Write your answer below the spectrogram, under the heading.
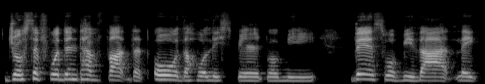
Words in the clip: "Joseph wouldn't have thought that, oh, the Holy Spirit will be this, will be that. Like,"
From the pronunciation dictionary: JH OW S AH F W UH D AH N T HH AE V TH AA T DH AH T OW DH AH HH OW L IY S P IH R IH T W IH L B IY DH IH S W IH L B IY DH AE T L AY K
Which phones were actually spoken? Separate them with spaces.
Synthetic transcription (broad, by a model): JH OW S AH F W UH D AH N T HH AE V TH AA T DH AH T OW DH AH HH OW L IY S P IH R IH T W IH L B IY DH IH S W IH L B IY DH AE T L AY K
